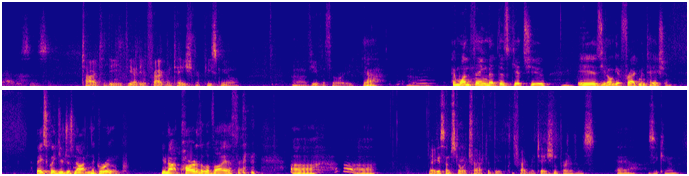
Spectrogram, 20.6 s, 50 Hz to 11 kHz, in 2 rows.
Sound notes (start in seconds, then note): 16.8 voiceover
